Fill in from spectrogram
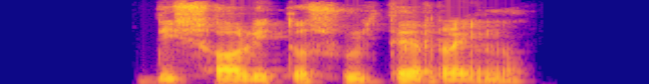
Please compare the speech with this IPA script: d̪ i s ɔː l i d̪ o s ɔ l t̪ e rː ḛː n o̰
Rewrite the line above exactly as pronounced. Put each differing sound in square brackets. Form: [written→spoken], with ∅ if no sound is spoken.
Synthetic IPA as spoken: d̪ i s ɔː l i [d̪→t̪] o s [ɔ→u] l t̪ e rː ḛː n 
